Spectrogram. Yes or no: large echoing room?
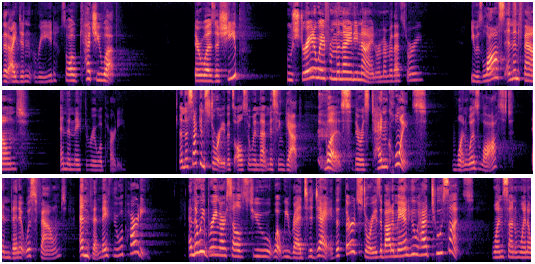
yes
